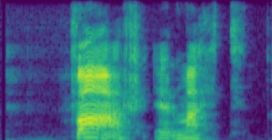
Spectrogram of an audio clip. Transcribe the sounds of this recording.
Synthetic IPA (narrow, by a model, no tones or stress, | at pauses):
vaːɾ̥ɛɾmajht̪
